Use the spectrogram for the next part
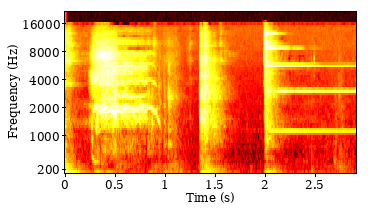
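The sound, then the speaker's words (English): A bell sound effect: two rough, clattering knocks, then a bright metallic bell strike whose high, pure tones ring out and slowly fade for the last second. “That deserves a bell.”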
